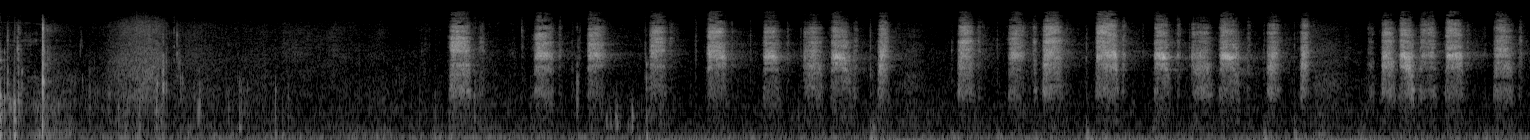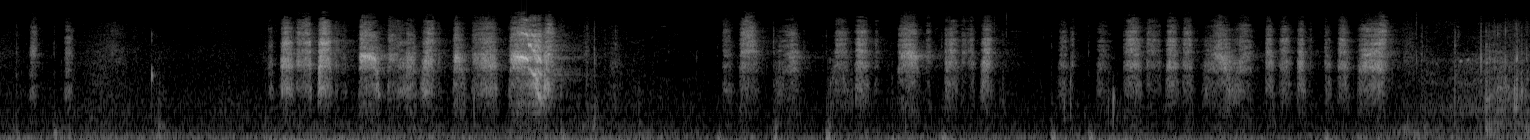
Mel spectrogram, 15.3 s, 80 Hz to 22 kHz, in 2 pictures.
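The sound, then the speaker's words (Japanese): A pen scratches and squeaks across a stiff shikishi board in bursts of quick strokes as a person writes their dream for five years ahead, with short pauses between words being written, fairly quiet with no talking. “では59歳の夢をそちらの色紙に書いていただけるでしょうか”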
